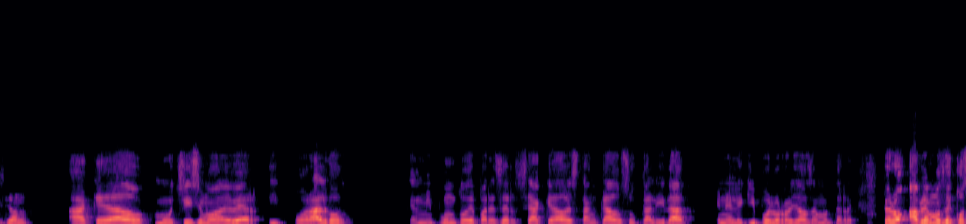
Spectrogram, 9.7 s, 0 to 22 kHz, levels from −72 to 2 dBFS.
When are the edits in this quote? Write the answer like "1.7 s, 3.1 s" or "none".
none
